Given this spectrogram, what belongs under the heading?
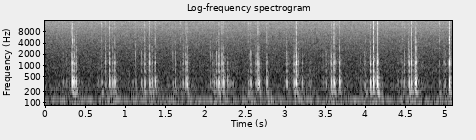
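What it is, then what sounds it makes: Hardcover book with paper dust jacket. Long fingernails of both hands tap and scratch the glossy paper dust jacket of a large hardcover book lying flat. A quick, uneven run of soft, dry clicks with a low-mid thump and brief bright scratchy edges fades almost instantly over a faint background hum.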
